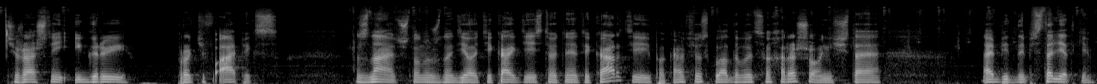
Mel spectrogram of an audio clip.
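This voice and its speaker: A man's voice: lowish voice, fairly even intonation, moderate pace, a bit bright. A man working as an esports commentator, calling and analysing a live match. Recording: noisy, gunfire and clicks behind commentary. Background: game gunfire and clicks.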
